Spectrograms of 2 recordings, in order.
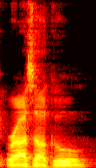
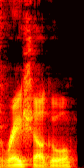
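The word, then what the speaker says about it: Ra's al Ghul: Batman Begins yes AKA razal ghoul or how it's actually pronounced Rael ghoul but that all lead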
